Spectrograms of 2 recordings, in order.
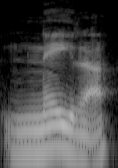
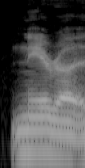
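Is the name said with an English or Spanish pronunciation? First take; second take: Spanish; English. First: The name is said with a Spanish pronunciation. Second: The name is said with an English pronunciation. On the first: "That's that's how you pronounce it, Neira in Spanish" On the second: "Neira is fine too"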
